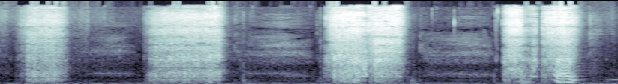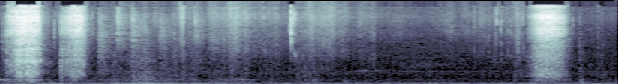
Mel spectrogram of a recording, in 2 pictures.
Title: some induced sneezes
